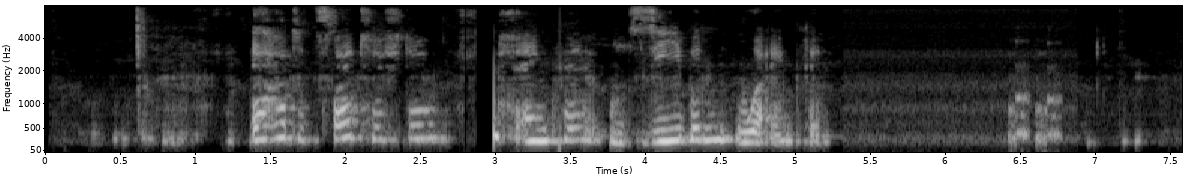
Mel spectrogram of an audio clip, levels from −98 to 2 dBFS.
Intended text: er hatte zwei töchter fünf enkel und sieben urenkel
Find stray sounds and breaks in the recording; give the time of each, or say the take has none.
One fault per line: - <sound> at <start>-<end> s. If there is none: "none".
- dropout at 2.9-3.0 s
- laugh at 6.4-6.8 s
